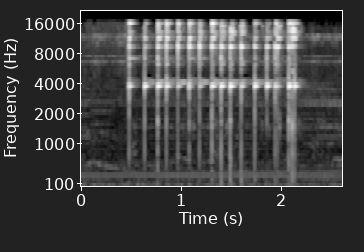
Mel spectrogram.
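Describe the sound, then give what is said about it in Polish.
Small bells jingle in a quick, steady run of about fifteen bright, high-pitched shakes lasting under two seconds, fairly loud with no talking, rung with wishes for healthy and joyful holidays. “To już ostatnie dzwoneczki razem z którymi chcieliśmy Państwu złożyć życzenia zdrowych i radosnych świąt.”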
